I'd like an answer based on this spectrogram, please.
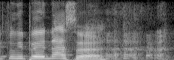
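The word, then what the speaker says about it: Felipe Nasr: who retired, and there's a young guy called Felipe Nazer, but when when the British commentators always say it, they're like, "Filipe Masa, please say Felipe Nasser." You know how they pronounce as R as in a masa and nasr.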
